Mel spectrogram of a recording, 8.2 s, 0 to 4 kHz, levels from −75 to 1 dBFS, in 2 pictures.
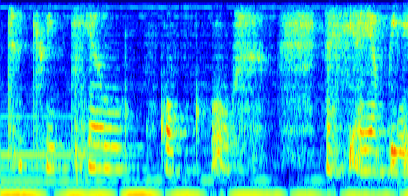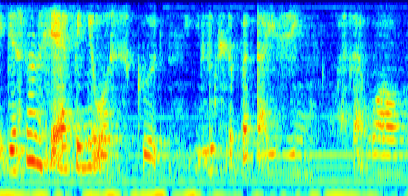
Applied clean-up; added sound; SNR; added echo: none; Bowed string instrument; 18 dB; reverberation time 0.7 s.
